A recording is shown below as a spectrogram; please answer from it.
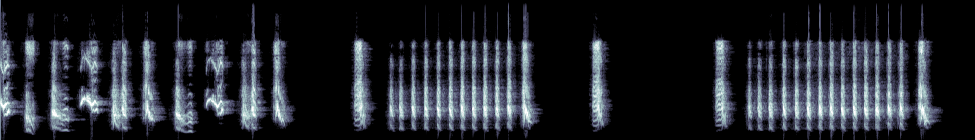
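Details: Long-tailed shrike in chatty, varied song meant to stir silent shrikes into singing: quick mixed squeaky notes, then dry buzzy rattles in bursts about a second long, separated by short pauses.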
